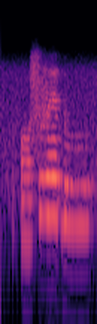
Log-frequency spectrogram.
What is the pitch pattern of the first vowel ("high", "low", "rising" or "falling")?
low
